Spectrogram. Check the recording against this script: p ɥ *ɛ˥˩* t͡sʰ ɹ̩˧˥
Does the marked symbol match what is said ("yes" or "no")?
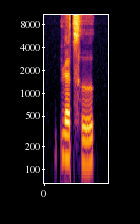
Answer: yes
